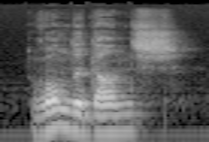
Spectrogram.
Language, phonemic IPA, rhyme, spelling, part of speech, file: Dutch, /rɔndədɑns/, -ɑns, rondedans, noun, Nl-rondedans.ogg
- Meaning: circle dance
